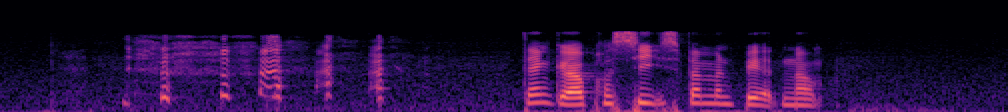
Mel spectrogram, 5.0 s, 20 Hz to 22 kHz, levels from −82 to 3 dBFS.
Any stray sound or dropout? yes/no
yes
